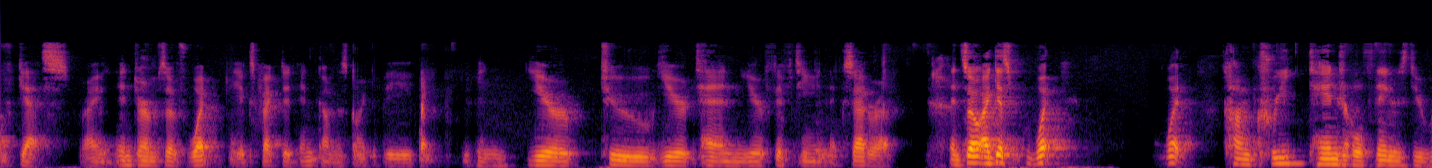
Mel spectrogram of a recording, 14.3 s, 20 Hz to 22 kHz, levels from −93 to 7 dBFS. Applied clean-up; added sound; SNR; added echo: neural mask model Resemble Enhance denoiser.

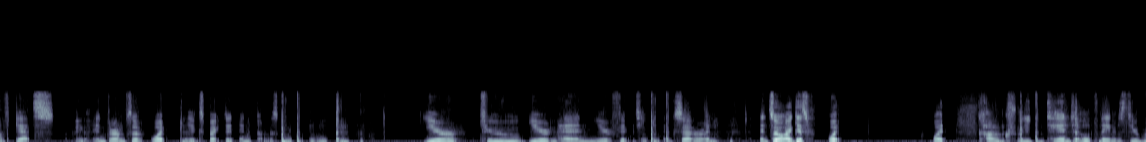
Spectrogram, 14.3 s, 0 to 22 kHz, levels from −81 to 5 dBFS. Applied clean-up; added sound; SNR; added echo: neural diffusion model UNIVERSE++.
